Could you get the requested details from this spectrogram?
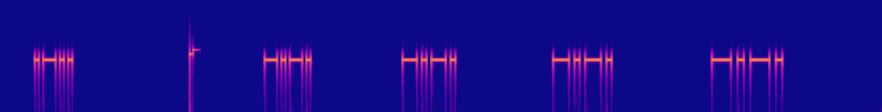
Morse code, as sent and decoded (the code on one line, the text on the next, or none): .-.. / -.-. -.-. -.-. -.-.
L CCCC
